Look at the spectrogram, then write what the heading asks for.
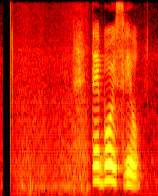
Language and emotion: Russian, neutral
